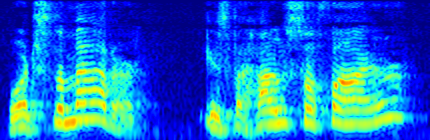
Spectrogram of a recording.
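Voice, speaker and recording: A woman voicing a gruff, dry-witted older New England father with a terse, husky delivery, in a story reading. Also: sits high, sing-song, measured pace, pushed and bright, pitched above the performer's own voice, heavily acted. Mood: sarcastic. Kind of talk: audiobook character dialogue.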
